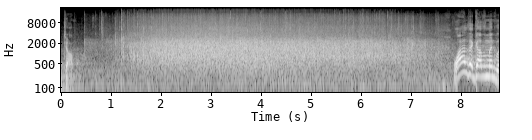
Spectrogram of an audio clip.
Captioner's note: applause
